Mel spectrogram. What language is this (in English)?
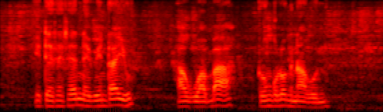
Masai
